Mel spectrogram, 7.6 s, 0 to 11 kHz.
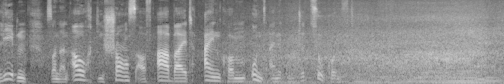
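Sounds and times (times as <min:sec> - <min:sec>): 
speech: 0:00.0 - 0:05.6
dense rush-hour road traffic with cars and minibuses in Nairobi Kenya: 0:00.0 - 0:07.5
constant low engine drone of cars and minibuses: 0:03.3 - 0:07.5.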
